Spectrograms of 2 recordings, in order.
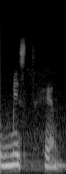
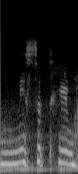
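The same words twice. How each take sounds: First: The ending is a plain t sound. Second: The ending is an extra syllable. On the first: The speaker calls it right. "but you missed him" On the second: The speaker calls it wrong. "No, no, you don't pronounce it like that"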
